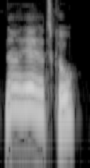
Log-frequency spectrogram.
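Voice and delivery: lightly put-on high-pitched reply; breezy brush-off. Retold casual reply to bartender.

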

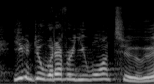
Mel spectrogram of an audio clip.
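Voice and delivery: high-pitched fake permission; mock agreeable, clearly put out; passive-aggressive. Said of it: "passive aggressively, I said".

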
